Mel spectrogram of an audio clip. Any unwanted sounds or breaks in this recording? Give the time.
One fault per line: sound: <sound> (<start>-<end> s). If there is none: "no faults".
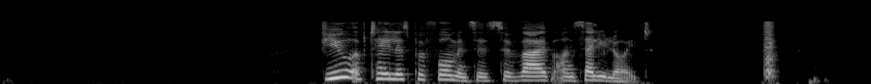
sound: squeak (7.6-7.8 s)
